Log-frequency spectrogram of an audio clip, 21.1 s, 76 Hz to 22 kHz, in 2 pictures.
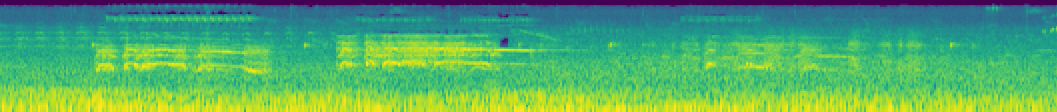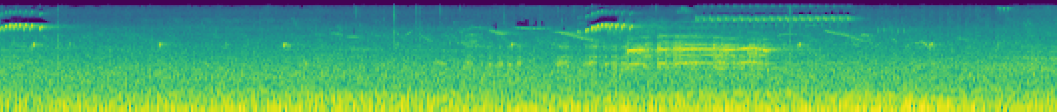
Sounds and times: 0.0s heavy traffic 21.1s
0.8s domestic animals 11.1s

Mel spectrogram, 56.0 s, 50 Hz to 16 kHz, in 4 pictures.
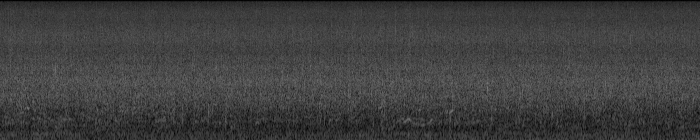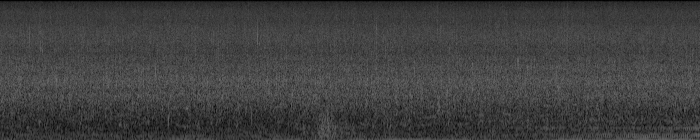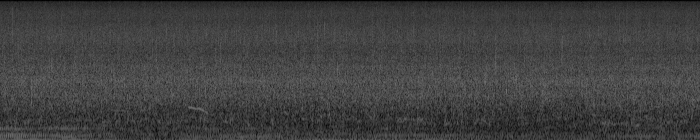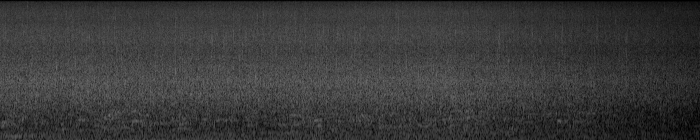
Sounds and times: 0.0s chatter of a group of people 56.0s
0.0s constant noise of the fountain 56.0s

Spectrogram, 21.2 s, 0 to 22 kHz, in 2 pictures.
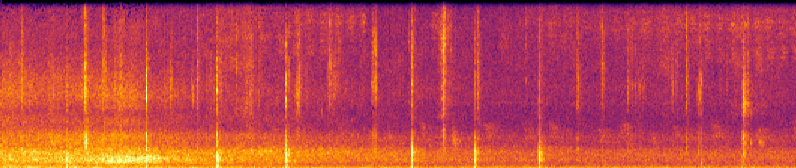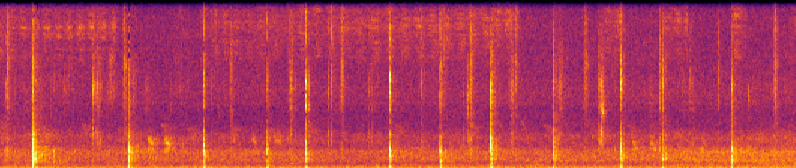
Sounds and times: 0.0s Traffic Sound 6.2s
0.0s Playing basketball 21.2s

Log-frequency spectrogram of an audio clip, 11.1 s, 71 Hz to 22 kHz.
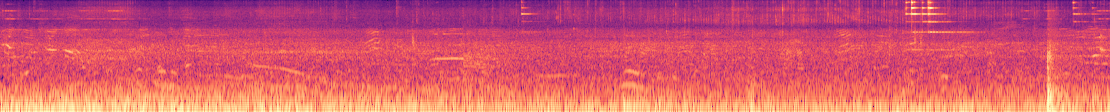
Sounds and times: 0.0s Environmental noise generated by distant airport 11.1s

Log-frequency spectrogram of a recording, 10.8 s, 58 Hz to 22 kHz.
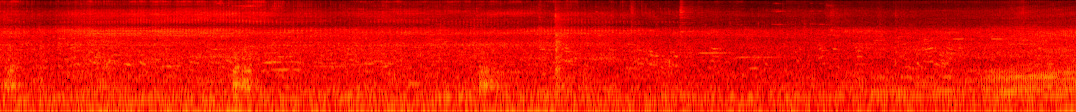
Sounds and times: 8.4s Traffic sound 10.7s

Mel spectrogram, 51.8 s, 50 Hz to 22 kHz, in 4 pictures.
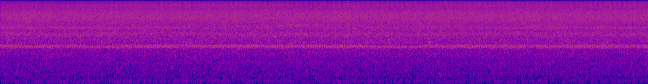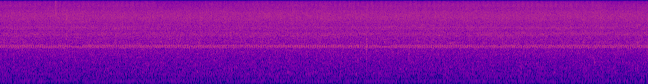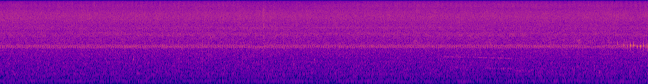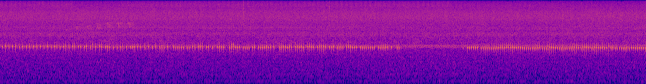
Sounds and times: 0.0s water streams 51.8s
32.2s Insect sounds 51.8s

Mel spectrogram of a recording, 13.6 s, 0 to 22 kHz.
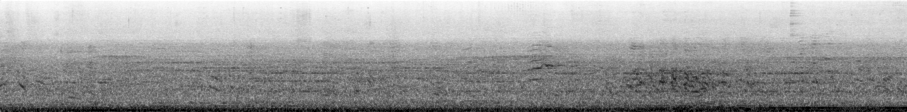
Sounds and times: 9.7s Traffic Sound 13.6s

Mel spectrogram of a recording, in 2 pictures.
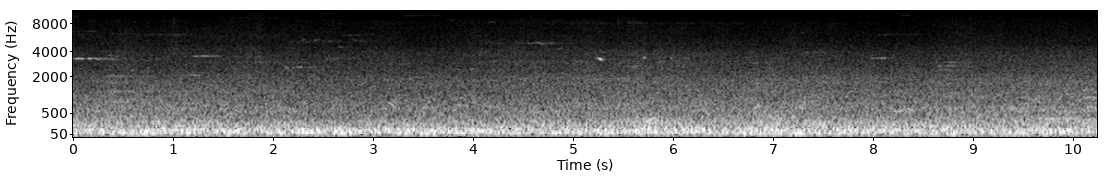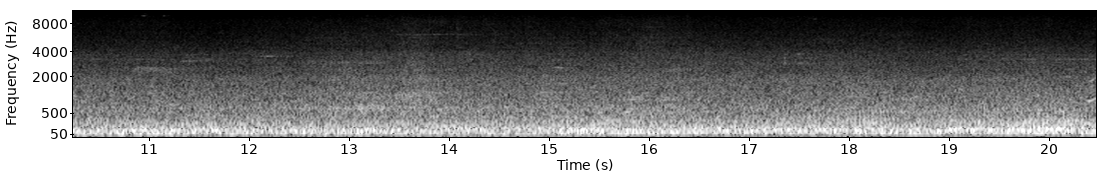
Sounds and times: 0.0s traffic 20.4s

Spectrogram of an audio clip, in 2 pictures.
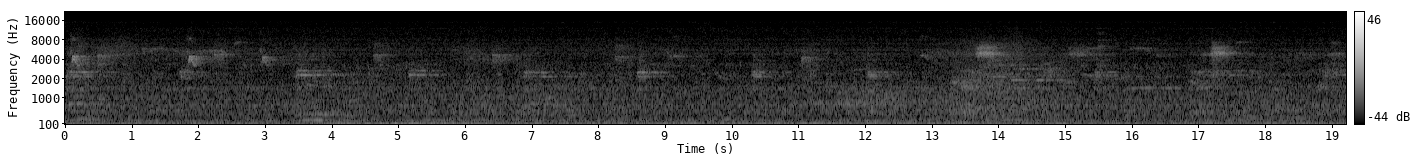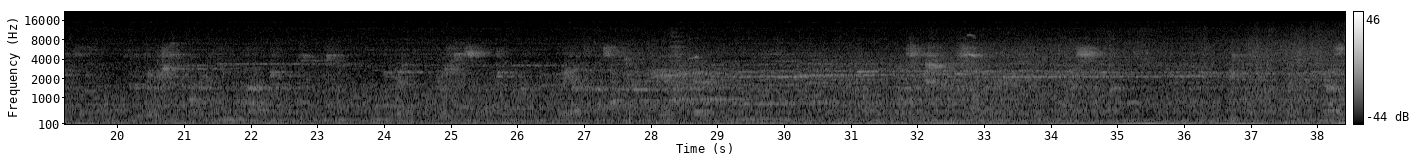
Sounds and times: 0.0s cars 38.4s

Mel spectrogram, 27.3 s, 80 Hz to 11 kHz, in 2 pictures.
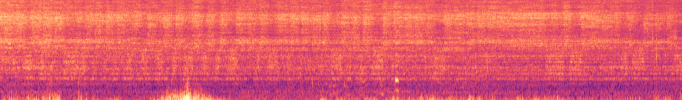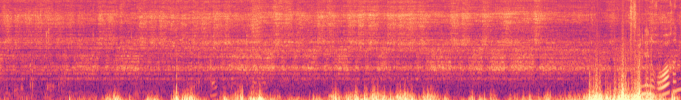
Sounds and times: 0.0s industrial pipes 27.2s

